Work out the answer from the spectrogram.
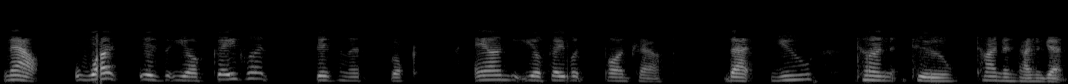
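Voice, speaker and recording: A woman hosts a podcast and speaks very slowly and deliberately, with a slight speech impediment. Her voice is mid-pitched and dry, and the audio is slightly muffled. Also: no echo. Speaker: podcast host. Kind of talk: podcast interview.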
